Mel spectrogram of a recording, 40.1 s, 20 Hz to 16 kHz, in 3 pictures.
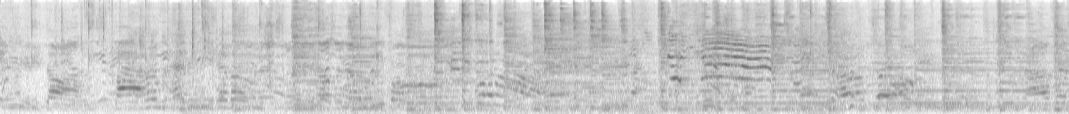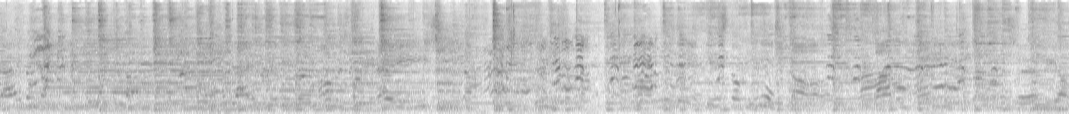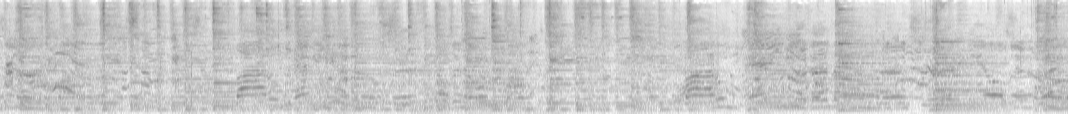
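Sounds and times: acoustic guitar music: 0.0s - 40.0s
children's voices: 0.0s - 40.0s
crowd voices: 0.0s - 40.0s.

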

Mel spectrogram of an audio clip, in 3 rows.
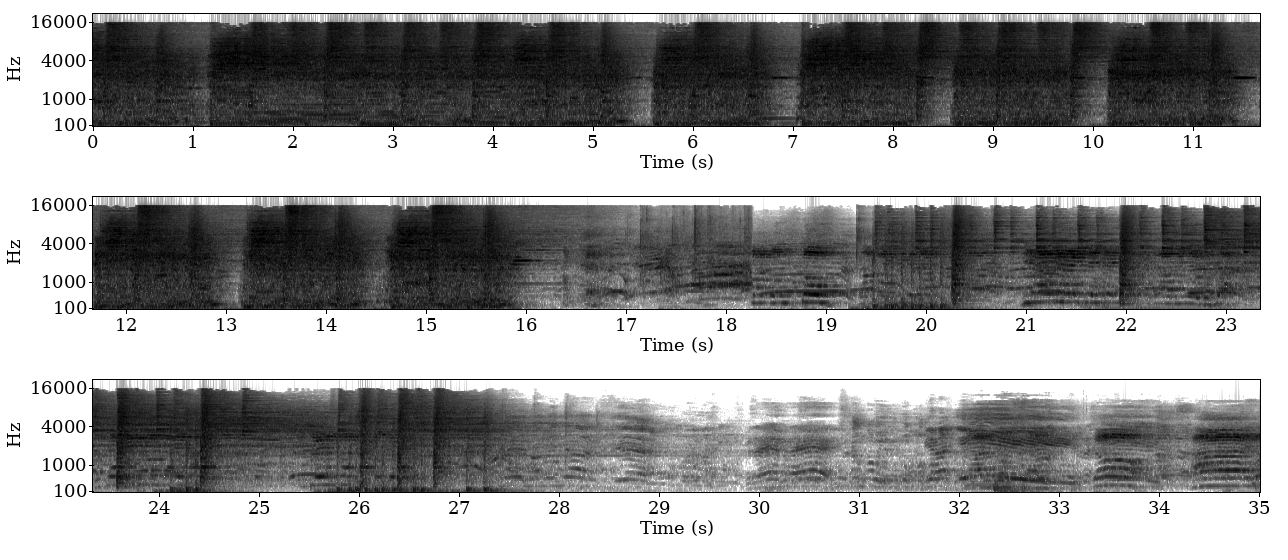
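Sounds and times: punk band playing live: 0.0s - 16.8s, 19.3s - 27.8s.

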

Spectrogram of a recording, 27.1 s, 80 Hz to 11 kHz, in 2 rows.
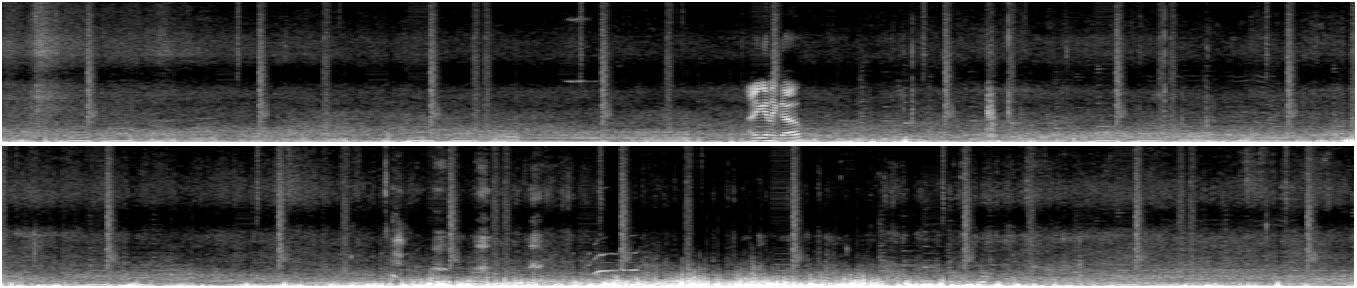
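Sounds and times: wind rushing over microphone: 0.0s - 27.0s.

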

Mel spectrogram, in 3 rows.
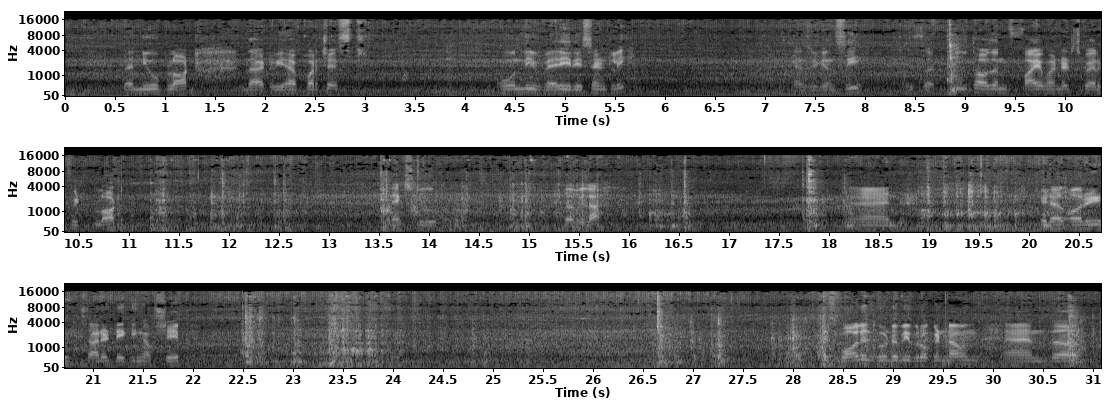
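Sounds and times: diesel engine running: 0.0s - 31.0s
digger digging soil and rock: 7.1s - 31.0s.

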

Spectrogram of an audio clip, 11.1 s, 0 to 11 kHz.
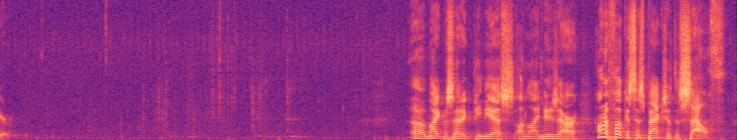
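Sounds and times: faint steady hum: 0.0s - 11.0s
soft low murmurs: 2.4s - 4.9s.

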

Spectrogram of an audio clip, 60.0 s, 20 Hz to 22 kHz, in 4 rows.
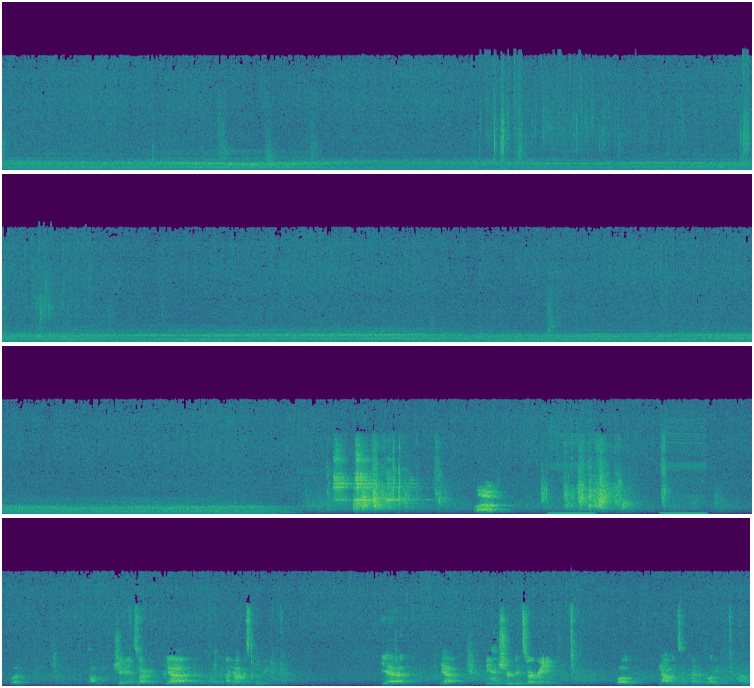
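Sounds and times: dark horror drone: 0.0s - 36.1s
deep rumble: 12.7s - 29.5s.

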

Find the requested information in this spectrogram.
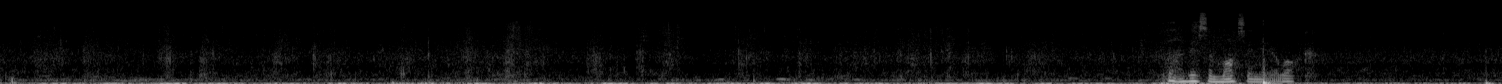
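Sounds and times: footsteps on needles and bark: 0.4s - 10.6s.

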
